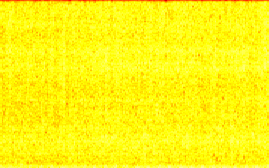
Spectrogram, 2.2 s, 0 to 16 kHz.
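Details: Polaris Sportsman 500 4x4 ATV, first start after fixing its no-spark problem. A quick, even single-cylinder putter at idle with no knock or miss; it runs steady and smooth.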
